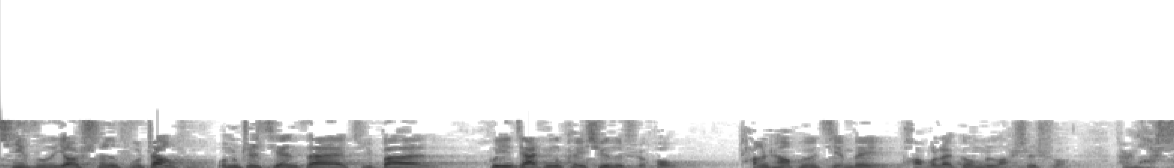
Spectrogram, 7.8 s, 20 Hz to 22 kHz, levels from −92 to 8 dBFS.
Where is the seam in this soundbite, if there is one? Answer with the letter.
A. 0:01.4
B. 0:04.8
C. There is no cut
A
